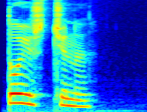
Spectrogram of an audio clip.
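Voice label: "тойыштчыны", Komi, female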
